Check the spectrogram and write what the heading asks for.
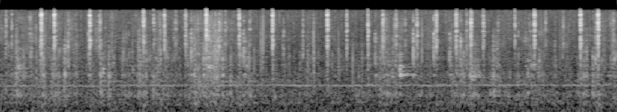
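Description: Electric trike's motor running with a steady high whine while riding on pavement, over a fast, uneven ticking and low rolling noise.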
